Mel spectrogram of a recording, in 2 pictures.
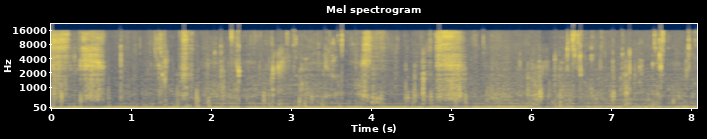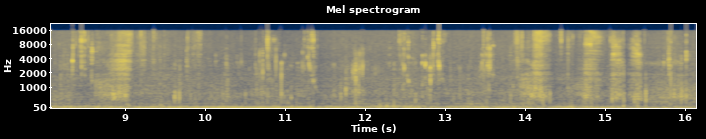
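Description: Close-miked biting and chewing of a soft, cream-filled yellow pastry: wet mouth sounds with many small irregular clicks and smacks. A steady low hum runs underneath.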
